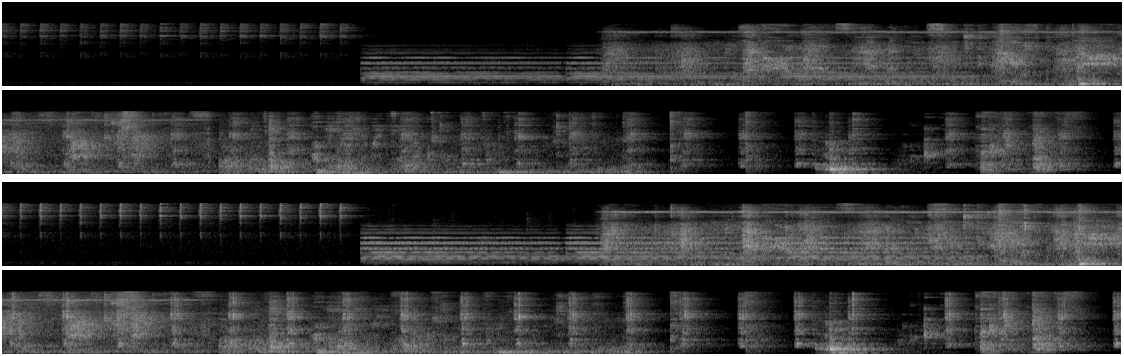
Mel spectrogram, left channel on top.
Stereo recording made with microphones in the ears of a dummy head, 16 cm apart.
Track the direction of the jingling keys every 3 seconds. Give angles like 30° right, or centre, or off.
off, off, off, 40° right, 30° left, 60° left, centre, 40° right.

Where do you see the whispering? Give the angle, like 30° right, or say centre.
50° left.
